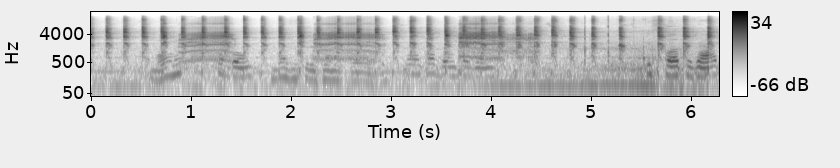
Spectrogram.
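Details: Clapper rail at Peruíbe, Brazil, on 13 July, answering a guide's call; a fast run of harsh, dry clattering notes, roughly three a second, continuing throughout with brief soft human voices.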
